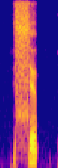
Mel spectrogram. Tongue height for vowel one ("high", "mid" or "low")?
low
